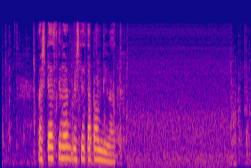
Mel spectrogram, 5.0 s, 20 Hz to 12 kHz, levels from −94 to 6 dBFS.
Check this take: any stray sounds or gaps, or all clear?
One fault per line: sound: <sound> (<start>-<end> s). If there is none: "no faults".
no faults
